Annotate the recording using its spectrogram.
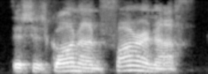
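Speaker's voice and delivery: ordinary delivery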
